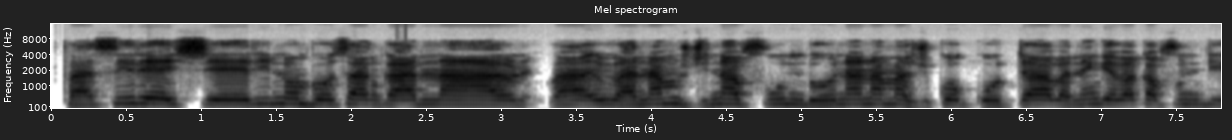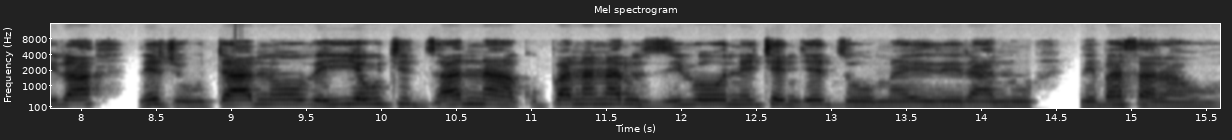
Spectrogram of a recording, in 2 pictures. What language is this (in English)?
Ndau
